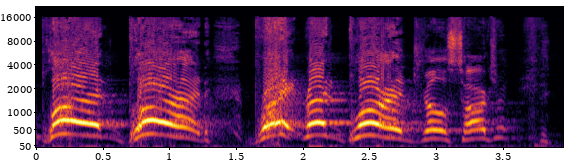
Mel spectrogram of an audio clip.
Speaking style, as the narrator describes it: hundreds of voices, we would yell out in unison

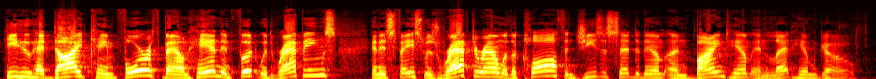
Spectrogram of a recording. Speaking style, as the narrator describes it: shout of command

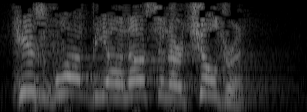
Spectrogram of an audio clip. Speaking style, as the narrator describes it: the crowd roars back

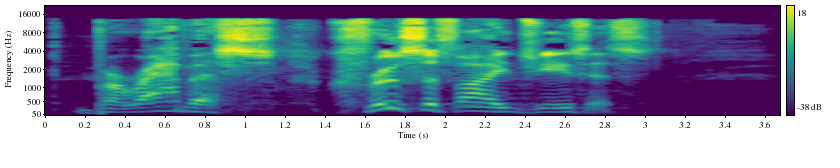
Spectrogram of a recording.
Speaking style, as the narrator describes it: Many of these people who cried in the crowd

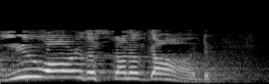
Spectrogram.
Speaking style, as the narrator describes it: the unclean spirits … shout

